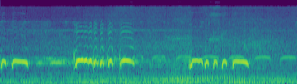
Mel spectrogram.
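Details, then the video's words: Local zebra dove singing to provoke replies from other doves: a short cooing note, a loud rolling burst, then a string of soft arched notes fading out. "Perkutut Lokal Gacor Suara Besar Pancingan Burung Perkutut Bikin Langsung Nyaut"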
